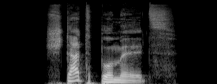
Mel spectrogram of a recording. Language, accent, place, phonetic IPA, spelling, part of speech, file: German, Germany, Berlin, [ˈʃtatˌbʊml̩s], Stadtbummels, noun, De-Stadtbummels.ogg
- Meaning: genitive singular of Stadtbummel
